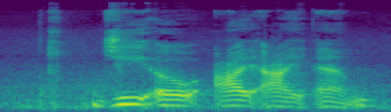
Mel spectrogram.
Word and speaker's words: Goiim: G o i i m. That's how I'm pronouncing it saying Goiim.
